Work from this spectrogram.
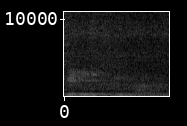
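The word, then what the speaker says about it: Kdenlive: I'm sure there's lots of fights about how to pronounce that. It's KDE Live.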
